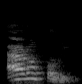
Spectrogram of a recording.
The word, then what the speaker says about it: Arafali: No, এটার উচ্চারণটা হবে Arafali.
